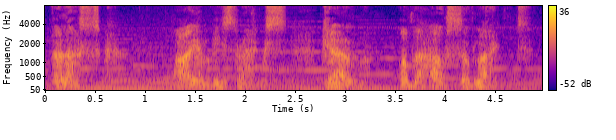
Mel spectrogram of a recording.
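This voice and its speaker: Noble alien warrior leader, game role: devout, halting, formal, very slow delivery over music. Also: male voice, medium pitch, gravelly. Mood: formal, reverent. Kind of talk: video game cutscene dialogue. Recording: music playing behind the voice.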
